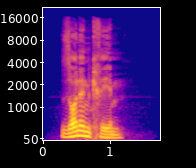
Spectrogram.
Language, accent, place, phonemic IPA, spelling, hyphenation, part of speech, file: German, Germany, Berlin, /ˈzɔnənˌkʁeːm/, Sonnencreme, Son‧nen‧creme, noun, De-Sonnencreme.ogg
- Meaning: sunscreen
